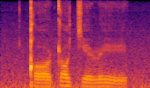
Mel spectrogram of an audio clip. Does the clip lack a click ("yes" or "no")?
no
